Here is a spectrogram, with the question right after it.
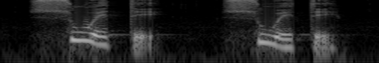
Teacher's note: in French we don't pronounce this H, okay? It doesn't phonetically exist here, so you've got sou, after that you've got e, and then t.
